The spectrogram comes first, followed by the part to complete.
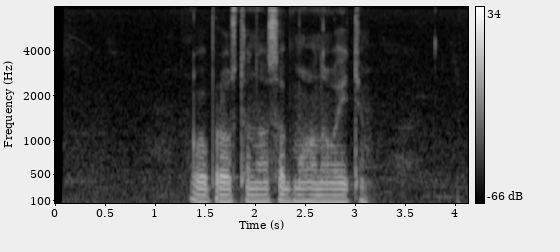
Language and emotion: Russian, sad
